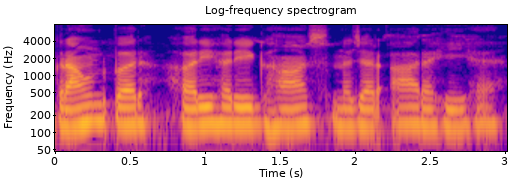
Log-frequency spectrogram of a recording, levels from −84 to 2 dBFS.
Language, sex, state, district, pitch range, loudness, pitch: Hindi, male, Uttar Pradesh, Lucknow, 130-140 Hz, -21 LUFS, 140 Hz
